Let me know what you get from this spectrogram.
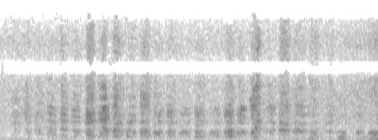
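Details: Pet golden retriever, a female, reacting to her new carabao horn chew toy: quick, rasping pants pulse about three to four times a second, slightly uneven in loudness, breathy and close to the microphone.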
